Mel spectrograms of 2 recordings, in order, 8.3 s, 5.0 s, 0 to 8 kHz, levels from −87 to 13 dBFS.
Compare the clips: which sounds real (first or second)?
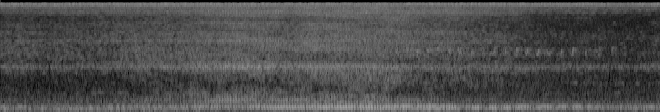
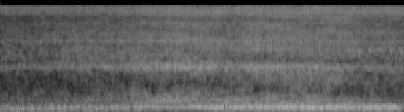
first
